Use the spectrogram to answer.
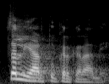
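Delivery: loud, irritated brush-off; retold cross dismissal; imitated exasperated anger. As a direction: wave the student away as a fed-up teacher. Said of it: "गुस्से में आ गया".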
